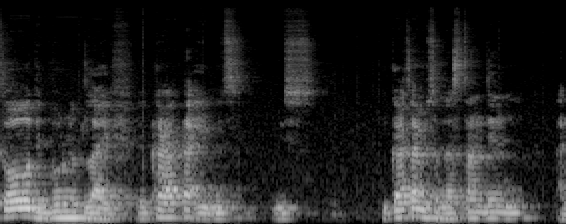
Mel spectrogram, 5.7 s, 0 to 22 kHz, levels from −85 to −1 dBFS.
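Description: No technical faults can be heard anywhere in the recording.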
